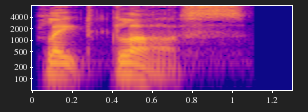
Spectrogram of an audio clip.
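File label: "plate glass", British English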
